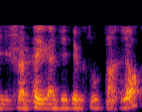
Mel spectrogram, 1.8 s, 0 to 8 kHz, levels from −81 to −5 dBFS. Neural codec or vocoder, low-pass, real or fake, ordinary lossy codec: codec, 24 kHz, 1 kbps, SNAC; 7.2 kHz; fake; AAC, 16 kbps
